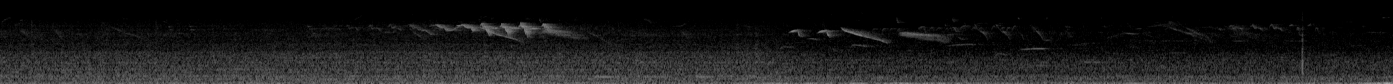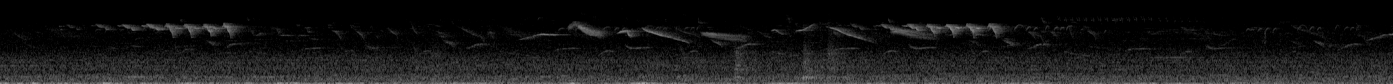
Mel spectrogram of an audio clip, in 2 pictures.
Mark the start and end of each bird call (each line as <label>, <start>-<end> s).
Slate-throated Redstart (Myioborus miniatus), 3.0-6.0 s
Slate-throated Redstart (Myioborus miniatus), 11.7-16.6 s
Rufous-collared Sparrow (Zonotrichia capensis), 19.0-27.9 s
Slate-throated Redstart (Myioborus miniatus), 22.3-24.1 s
Yellow-faced Grassquit (Tiaris olivaceus), 24.3-26.0 s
